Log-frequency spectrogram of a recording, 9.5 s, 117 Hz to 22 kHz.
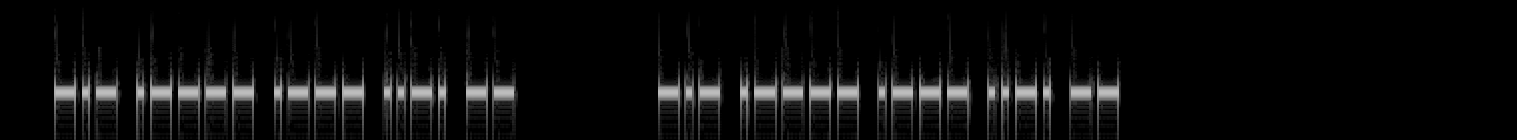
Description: Morse code, heard as a keyed tone, about 28 wpm, 700 Hz. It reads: K1JFM K1JFM
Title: USA Call Signs - 5 Characters - Repeated 2x - 28wpm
